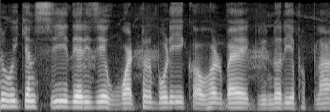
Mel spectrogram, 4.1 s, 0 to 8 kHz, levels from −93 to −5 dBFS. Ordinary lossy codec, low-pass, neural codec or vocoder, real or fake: none; 7.2 kHz; vocoder, 22.05 kHz, 80 mel bands, WaveNeXt; fake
